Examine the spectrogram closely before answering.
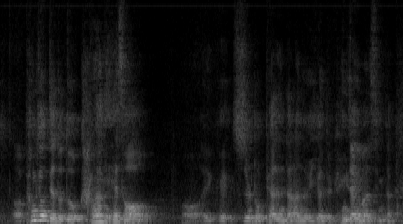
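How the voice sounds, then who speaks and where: A man's medium-pitched voice with very wide pitch swings, audible room echo and noticeable background noise. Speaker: policy researcher and session moderator. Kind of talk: conference presentation. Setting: conference room. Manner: fast; hesitant, many fillers.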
